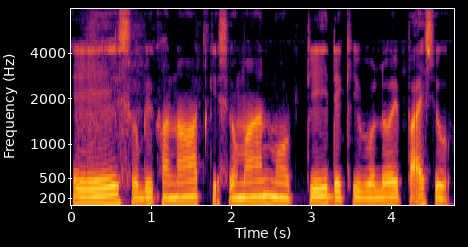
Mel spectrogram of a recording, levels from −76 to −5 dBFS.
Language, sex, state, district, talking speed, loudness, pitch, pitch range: Assamese, male, Assam, Sonitpur, 75 wpm, -17 LUFS, 110 Hz, 105-115 Hz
